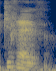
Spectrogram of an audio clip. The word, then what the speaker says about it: grève: Because of the accent, you say grève.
